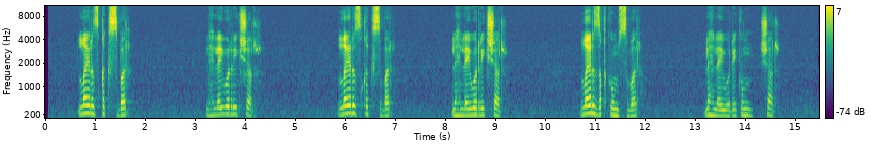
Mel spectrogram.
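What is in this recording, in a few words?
greeting death, Moroccan Arabic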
